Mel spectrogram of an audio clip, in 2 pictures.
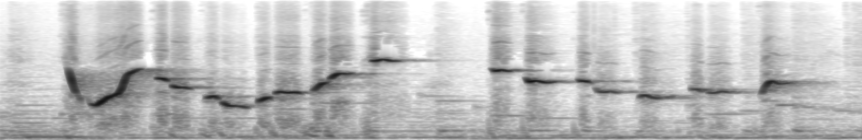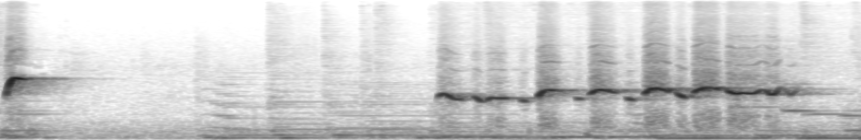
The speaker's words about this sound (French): C'est vrai, c'est une affaire que vous savez pas. Je suis un des plus grands siffleurs d'Amérique du Nord. Je pense que je vous ai jamais parlé de ça. Vous pouvez me lancer tous les défis du monde.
